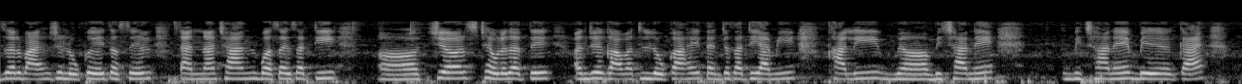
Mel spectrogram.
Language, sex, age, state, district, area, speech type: Marathi, female, 30-45, Maharashtra, Nagpur, urban, spontaneous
